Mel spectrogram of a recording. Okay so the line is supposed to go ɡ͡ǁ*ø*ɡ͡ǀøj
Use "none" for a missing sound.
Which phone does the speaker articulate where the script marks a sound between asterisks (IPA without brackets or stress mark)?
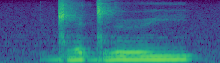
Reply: ɛ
